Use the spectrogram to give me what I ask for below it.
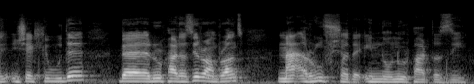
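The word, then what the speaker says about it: Rembrandt: اساتید زبان خواهشن اینجا ایراد نگیرن، به دلیل اینکه انگلیسیه و ممکنه هر کسی یه جوری تلفظ کنه، که تلفظ دقیقش میشه رامبراند یا رامبراند خودمون.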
